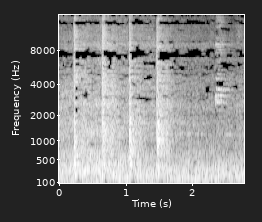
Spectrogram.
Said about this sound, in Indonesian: Saya tesnya bukan pakai kunci lagi, pakai palu.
